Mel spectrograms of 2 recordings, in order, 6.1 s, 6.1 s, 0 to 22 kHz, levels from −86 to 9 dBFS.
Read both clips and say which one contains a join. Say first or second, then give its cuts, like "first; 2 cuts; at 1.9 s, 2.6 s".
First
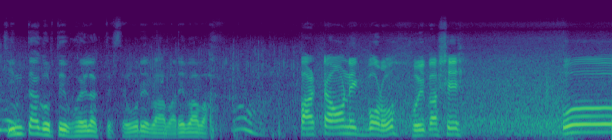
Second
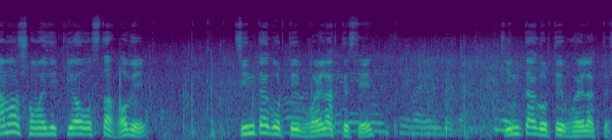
first; 1 cut; at 2.9 s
